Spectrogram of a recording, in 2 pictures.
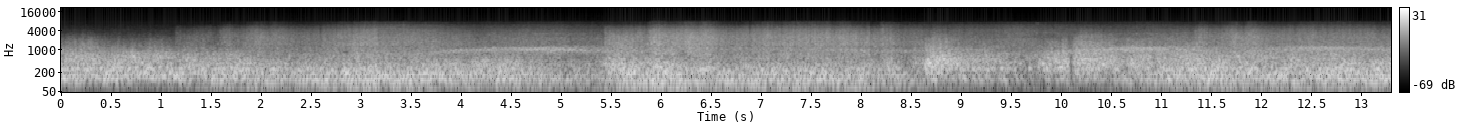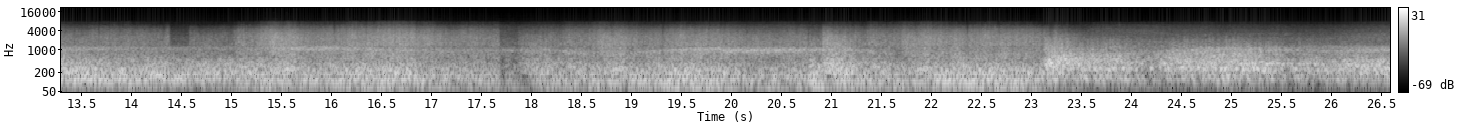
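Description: Storm sound effects on an old film soundtrack: thunder crashing and rumbling again and again over a loud rush of wind that rises and falls in pitch.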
